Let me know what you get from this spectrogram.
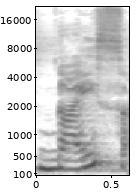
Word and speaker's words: Gneiss: It's spelled G-N-E-I-S-S. So it's nice, I think.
